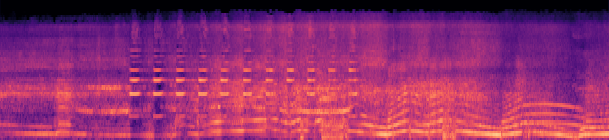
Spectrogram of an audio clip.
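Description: Rally car engine revving hard, its pitch rising and falling again and again in quick succession as it is driven through a hairpin. Earlier a horn sounds in a run of short blasts, about three a second.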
